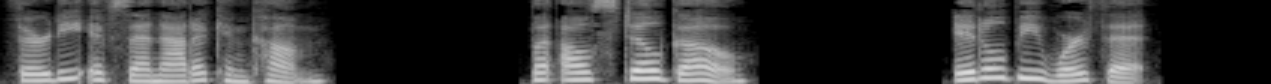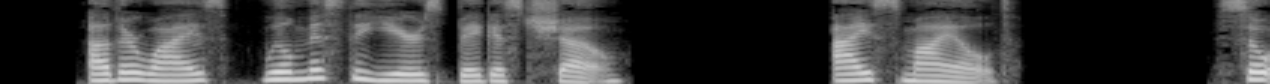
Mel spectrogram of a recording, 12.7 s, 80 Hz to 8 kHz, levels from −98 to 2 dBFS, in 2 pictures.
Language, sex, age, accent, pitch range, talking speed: English, female, 20-39, American, 200-245 Hz, 110 wpm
